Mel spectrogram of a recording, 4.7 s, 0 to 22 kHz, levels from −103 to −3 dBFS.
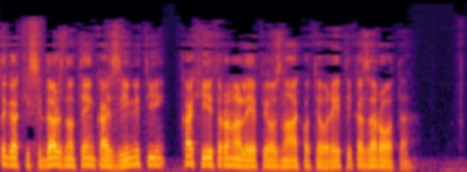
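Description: Speech, with generation loss throughout. It sounds swirly, hollow and smeared, and attacks blur. That likely comes from about ten lossy re-encodes, fitting WMA near 96 kbit/s, with nothing above 20.1 kHz.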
